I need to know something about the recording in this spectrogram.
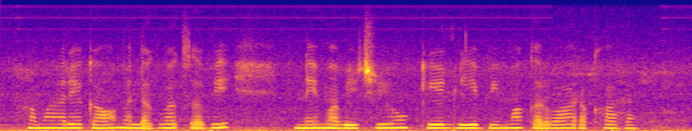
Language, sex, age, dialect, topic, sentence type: Hindi, female, 18-24, Kanauji Braj Bhasha, banking, statement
